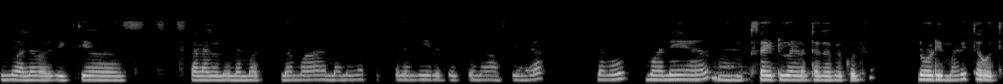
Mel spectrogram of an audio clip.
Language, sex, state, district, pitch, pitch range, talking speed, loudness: Kannada, female, Karnataka, Mysore, 205 Hz, 200-220 Hz, 140 wpm, -24 LUFS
